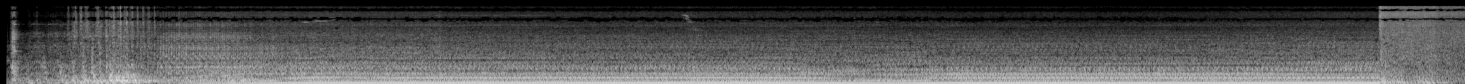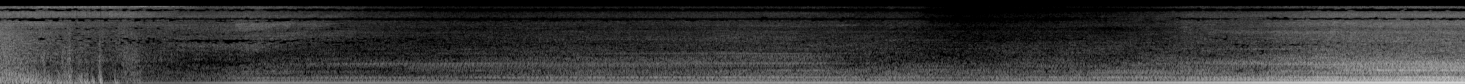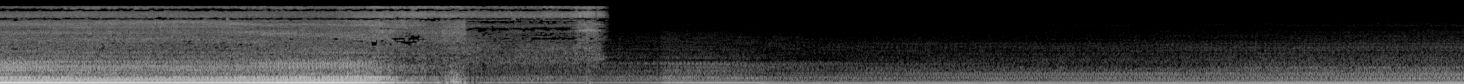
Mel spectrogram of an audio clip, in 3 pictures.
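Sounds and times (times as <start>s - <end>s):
engine starting: 0.1s - 3.8s, 13.8s - 18.5s, 32.9s - 35.4s
diesel engine idling: 1.6s - 13.8s, 15.8s - 43.9s.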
